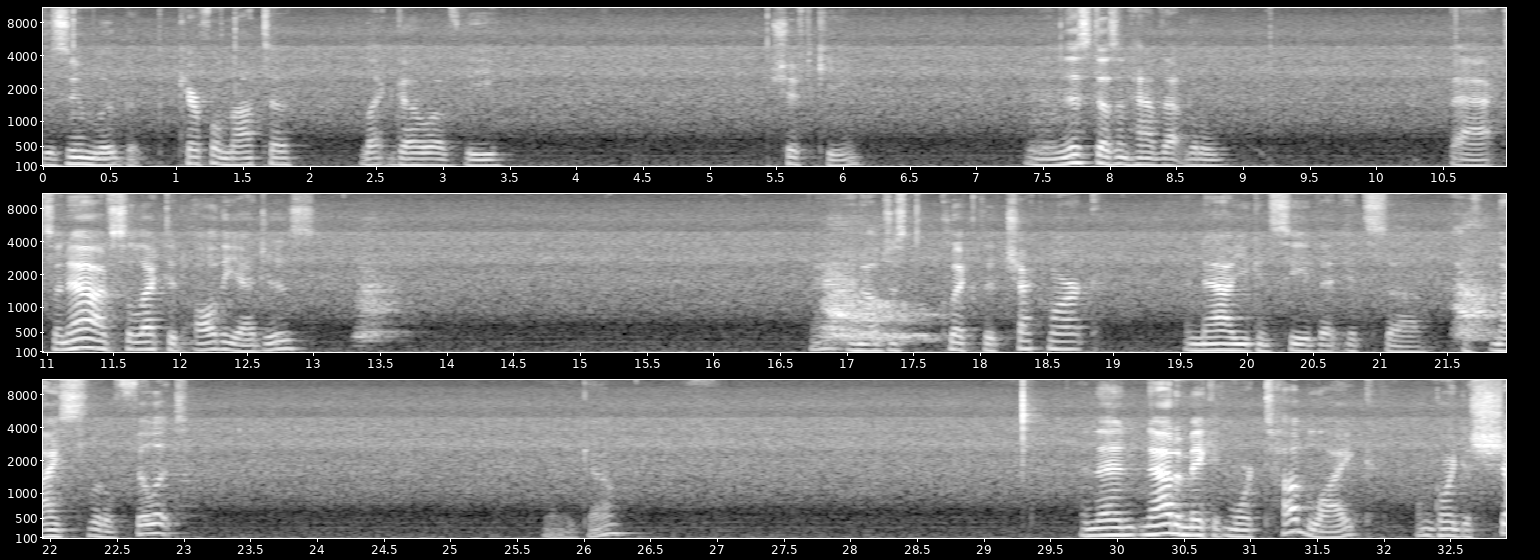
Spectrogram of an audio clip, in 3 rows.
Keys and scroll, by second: 0.0-1.2 typing, 3.2-4.0 typing.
